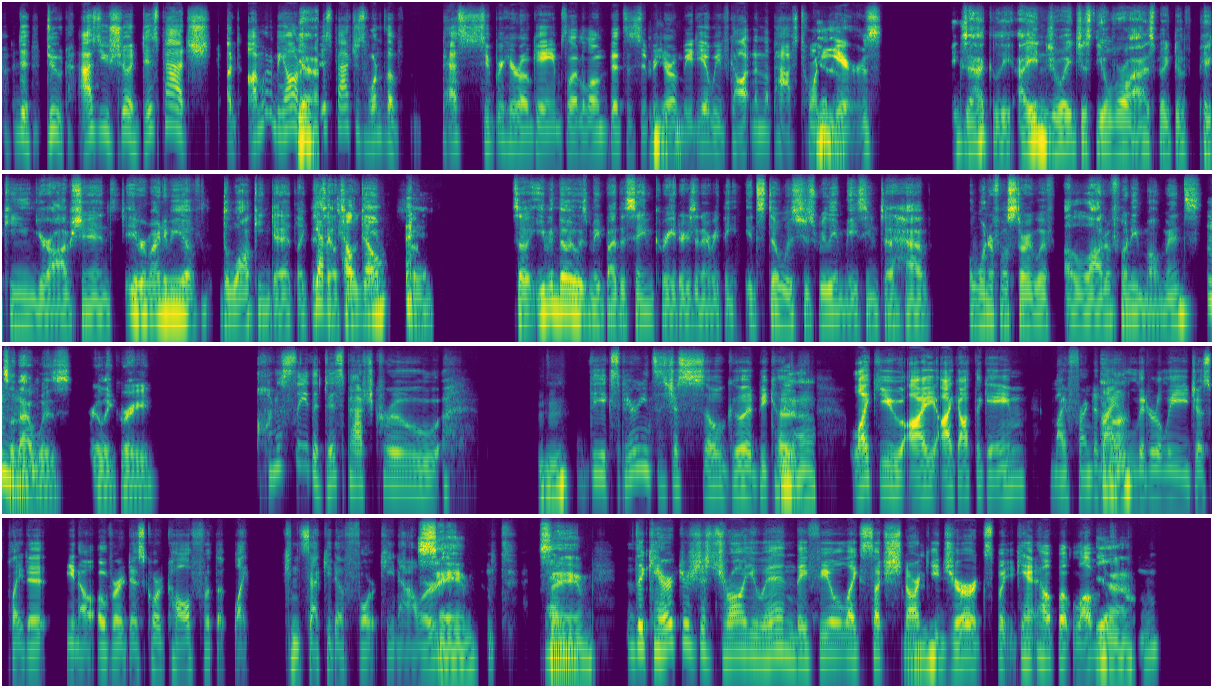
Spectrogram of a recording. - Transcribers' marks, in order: chuckle; sigh; chuckle
- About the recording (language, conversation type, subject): English, unstructured, What hobby should I try to de-stress and why?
